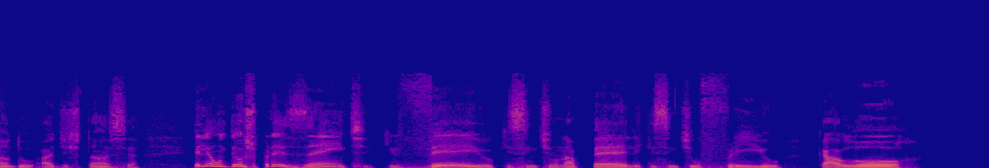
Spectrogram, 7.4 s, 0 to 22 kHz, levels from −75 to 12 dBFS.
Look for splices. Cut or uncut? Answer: uncut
